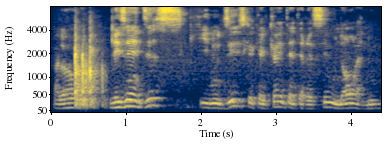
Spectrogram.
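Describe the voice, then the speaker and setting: A man with a Quebec French accent leads an informal workshop, talking to a small group in a halting way full of hesitations and restarts. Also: mid-range voice, expressive. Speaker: workshop leader. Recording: roomy, distant mic with faint noise.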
